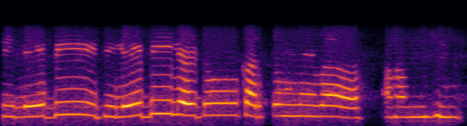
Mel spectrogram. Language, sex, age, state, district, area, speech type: Sanskrit, female, 18-30, Kerala, Wayanad, rural, conversation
